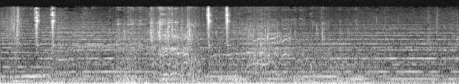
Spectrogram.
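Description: Horses neigh and whinny in the strategy game The Battle for Middle-earth, several loud calls over a steady game soundscape with faint clip-clop and ticking.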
